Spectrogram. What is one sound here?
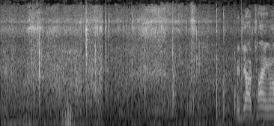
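Hockey sticks and a puck clack sharply near the net.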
